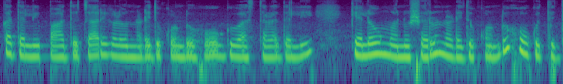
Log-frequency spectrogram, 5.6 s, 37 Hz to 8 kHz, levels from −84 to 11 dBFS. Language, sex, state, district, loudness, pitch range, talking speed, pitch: Kannada, female, Karnataka, Bidar, -15 LUFS, 210-240 Hz, 95 wpm, 220 Hz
